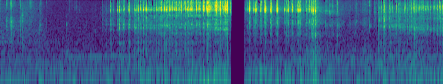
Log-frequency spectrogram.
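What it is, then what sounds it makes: Soap bar scraped with a blade. A utility knife blade scrapes crunchy cubes off a solid, hand-sized orange soap bar scored in a grid. Faint scraping builds into dense, bright, crackling crunches that break off abruptly just before the three-second mark. The crunching resumes in sharp bursts and then eases into softer, quieter scraping.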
